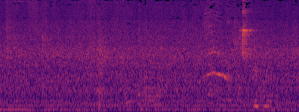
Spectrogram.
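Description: A month-old kitten mewing while held for an oral deworming dose by syringe, with one clear short, high, arching mew a little after three seconds in and fainter mews before it.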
